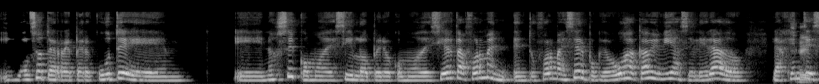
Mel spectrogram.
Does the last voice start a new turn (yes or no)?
no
